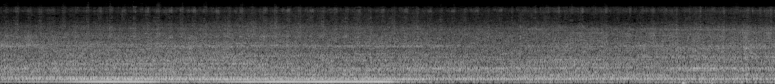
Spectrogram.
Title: Strange noise on lathe C11MB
